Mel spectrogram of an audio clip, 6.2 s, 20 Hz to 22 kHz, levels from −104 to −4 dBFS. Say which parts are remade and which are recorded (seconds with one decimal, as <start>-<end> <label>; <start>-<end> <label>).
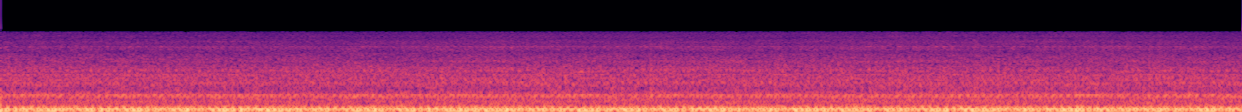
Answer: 0.0-1.3 recorded; 1.3-4.4 remade; 4.4-5.4 recorded; 5.4-6.2 remade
